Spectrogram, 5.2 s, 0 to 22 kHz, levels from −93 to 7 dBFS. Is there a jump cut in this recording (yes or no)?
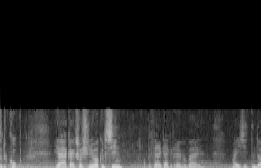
no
